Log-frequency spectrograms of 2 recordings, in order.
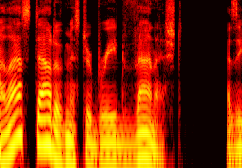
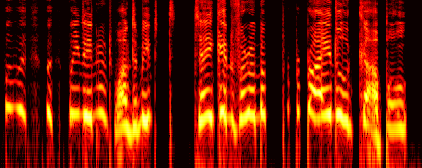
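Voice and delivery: high, stammering sobs; young bride sobbing on a friend's shoulder, much higher and louder; 7 dB louder than usual. A narrator's reading. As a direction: choke the words out through tears. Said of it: "sobbed Missus Breed".

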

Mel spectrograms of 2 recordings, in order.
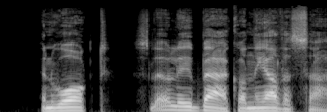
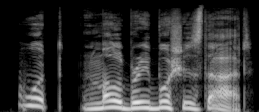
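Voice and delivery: puzzled Pooh; 11 semitones higher than usual. A narrator's reading. Pooh asks Eeyore what he means, high and puzzled. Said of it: "and then asked".

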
